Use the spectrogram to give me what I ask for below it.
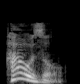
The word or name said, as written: housel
